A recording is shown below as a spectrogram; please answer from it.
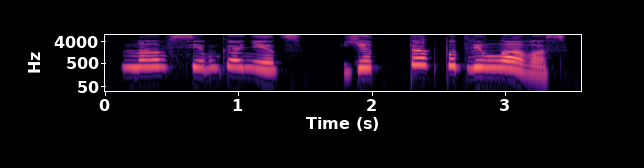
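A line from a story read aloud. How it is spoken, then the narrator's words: Sobbing. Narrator (Russian): всхлипывала подруга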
